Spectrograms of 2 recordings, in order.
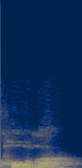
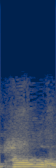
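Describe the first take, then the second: First: "Paula" with the vowel of "law"; Paula with an "aw" sound. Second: "Paula" with the vowel of "cow"; Paula with an "ow" sound. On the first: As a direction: say "Paula" as PAW-la. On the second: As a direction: say "Paula" as POW-la. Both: Shown as a demonstration. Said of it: "Do you say Paula or Paula?".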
